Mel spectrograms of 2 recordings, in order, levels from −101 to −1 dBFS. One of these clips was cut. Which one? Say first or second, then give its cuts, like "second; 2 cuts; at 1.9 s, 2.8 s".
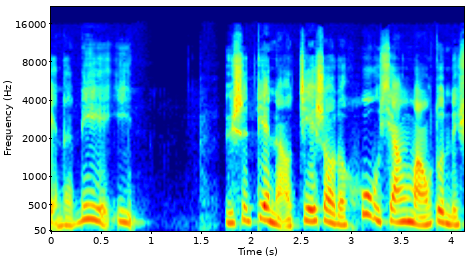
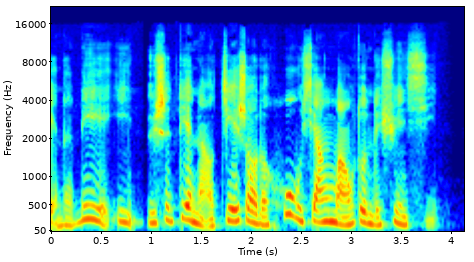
second; 1 cut; at 0.9 s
